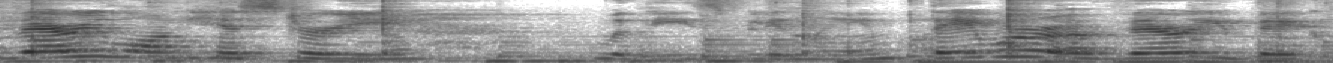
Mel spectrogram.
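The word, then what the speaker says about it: блины: Blini. Blini, or as Americans say, blini. Blini? No, blini. Well, Rough. ew. Blini. It's kind of hard to pronounce, I guess, but Blini.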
